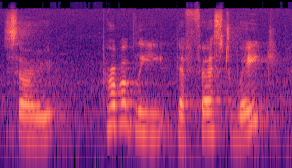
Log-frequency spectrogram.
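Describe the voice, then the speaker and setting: A woman's voice: mid-range voice, takes it slowly, darkish tone, a little hiss or hum. A woman with an Australian accent, a hospital volunteer speaking reflectively in an interview. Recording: echoey room, music underneath.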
